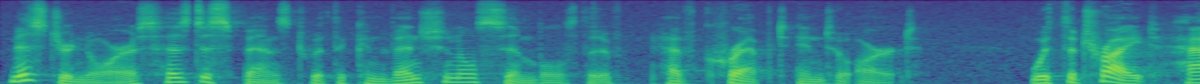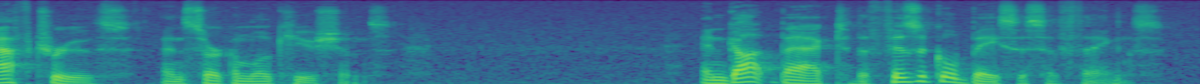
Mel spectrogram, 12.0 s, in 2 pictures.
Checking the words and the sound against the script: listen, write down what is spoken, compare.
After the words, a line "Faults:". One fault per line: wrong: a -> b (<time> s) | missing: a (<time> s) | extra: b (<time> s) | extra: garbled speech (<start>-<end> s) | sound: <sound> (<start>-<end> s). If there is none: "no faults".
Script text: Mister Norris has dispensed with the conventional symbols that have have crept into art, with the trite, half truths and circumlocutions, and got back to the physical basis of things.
Mister Norris has dispensed with the conventional symbols that have have crept into art, with the trite, half truths and circumlocutions, and got back to the physical basis of things.
Faults:
no faults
